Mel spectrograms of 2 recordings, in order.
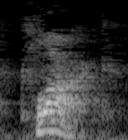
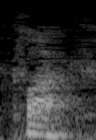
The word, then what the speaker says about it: clock: The C is silent. You have the O, K, ka, kalak, clock, clock.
